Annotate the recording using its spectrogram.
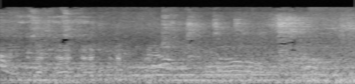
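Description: Haunted-house ambient sound: a steady low droning rumble with faint voices over it.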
